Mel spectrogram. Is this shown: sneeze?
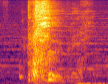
yes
